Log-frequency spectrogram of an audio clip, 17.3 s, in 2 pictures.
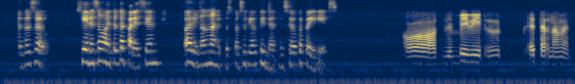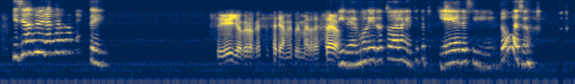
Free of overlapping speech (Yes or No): Yes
